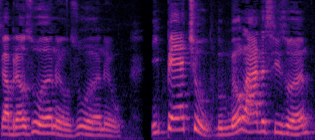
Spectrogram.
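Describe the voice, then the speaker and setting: A young Brazilian man with a Brazilian accent recounts a school fight in loose slang. His voice sits on the high side. He talks in jokey, defensive banter among friends on a podcast. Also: animated, moderate pace. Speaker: podcast guest. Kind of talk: casual storytelling among friends.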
